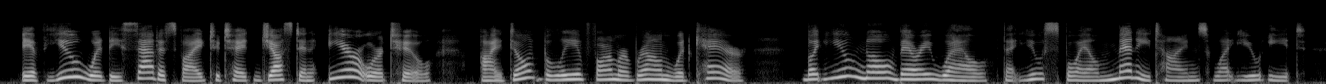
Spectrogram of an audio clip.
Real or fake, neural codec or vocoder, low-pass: fake; codec, 16 kHz, 1 kbps, FunCodec, trained on LibriTTS, 50 frames a second; 7.2 kHz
